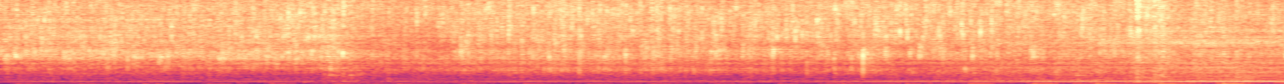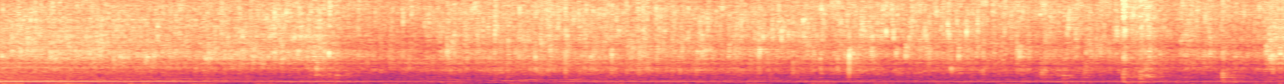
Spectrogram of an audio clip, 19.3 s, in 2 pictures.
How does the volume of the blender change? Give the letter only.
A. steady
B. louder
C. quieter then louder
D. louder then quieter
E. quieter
D.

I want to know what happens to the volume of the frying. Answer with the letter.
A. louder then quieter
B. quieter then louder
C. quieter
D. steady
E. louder
D.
